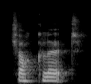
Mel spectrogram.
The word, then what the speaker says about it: chocolat: So we'd say agent, agent, euro, euro, chocolate, chocolat, prince, prince, rugby, rugby, dragon, dragon.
